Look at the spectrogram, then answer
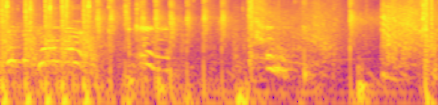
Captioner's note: struggling in pain; distant gunfire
